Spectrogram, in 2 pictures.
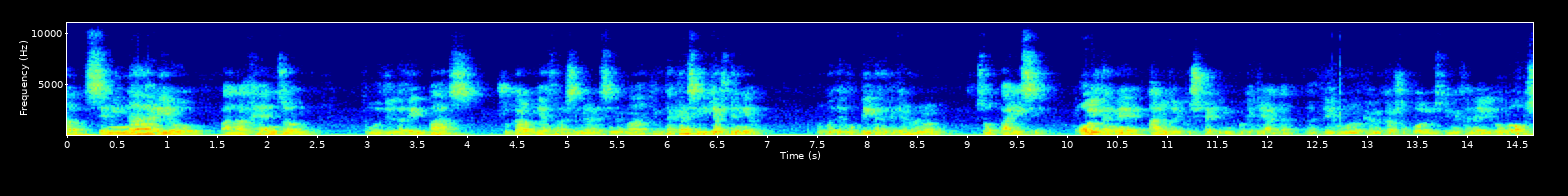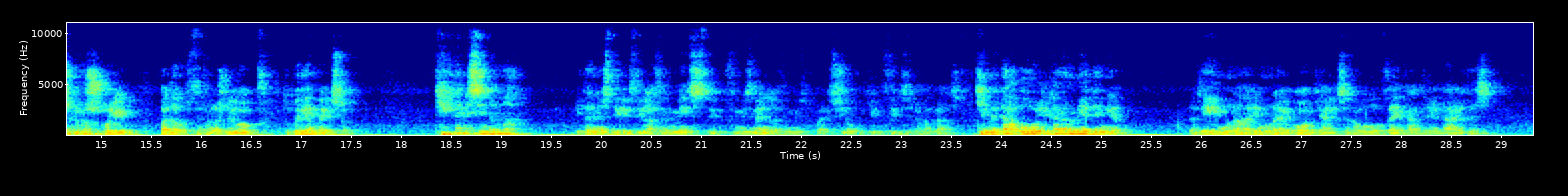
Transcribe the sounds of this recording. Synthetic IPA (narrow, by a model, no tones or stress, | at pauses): se̞minɐɾio̞ɐlɐxenzo̞n | puðilɐðipɐs | sukɐnoðʝɐfo̞ɾɐseminɐɾiɐsinemɐcemet̪ɐkɐnesçe̞t̪iciɐfeniɐ̰o̞po̞t̪exo̞piɣɐt̪ekɐt̪iɾxɾo̞no̞n | st̪o̞pɐɾisi | o̞liit̪ɐneɐnlot̪o̞niko̞si̥pend̪emipocet̪ɾiɐnd̪ɐðilɐðiexomonopço̞mikɾosɐpo̞luscemixɐneliɣooposɐkɾivost̪oxo̞liopɐnd̪ɐ̥sefɐnozliɣo̞t̪opeðiɐmpekso | ce̞it̪ɐne̞sinemɐit̪ɐne̞st̪ist̪ilɐfemist̪iθimizme̞nilɐfemist̪u̥pɐɾisjucipufit̪isepoxɐvɾɐsce̞me̞t̪ɐʔo̞likɐnɐnemɲɐt̪e̞niɐ̰ðilɐðiimunɐimunɐe̞ɣo̞ceɐlikseɾoɣoðe̞kɐt̪ɾiɐnd̪ɐeɾðes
